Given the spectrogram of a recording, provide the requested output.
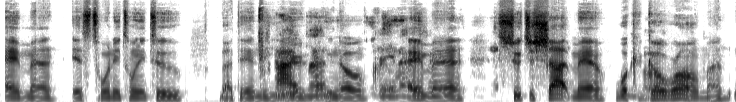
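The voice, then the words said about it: Imitates another person's voice. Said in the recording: “my Josh impersonation”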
